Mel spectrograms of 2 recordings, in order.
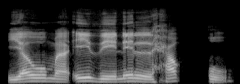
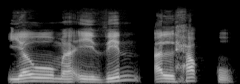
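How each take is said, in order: First: The words are joined with a linking ni sound. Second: The words are read separately without linking.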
